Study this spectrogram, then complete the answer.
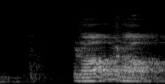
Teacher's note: তো র, র উচ্চারণের সময় কি হয়? যে জিহ্বার অগ্রভাগের যে নিচের অংশটা সেটা হচ্ছে সজোরে তাড়না সৃষ্টি করে বা আঘাত করে উপরের পাটি দাঁতের সাথে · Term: তাড়নজাত ধ্বনি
